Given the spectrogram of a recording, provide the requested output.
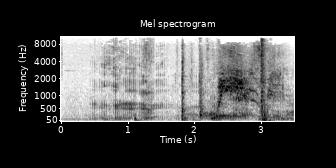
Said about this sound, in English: There's a goddamn cougar in the car. No, oh, there's a cougar in the car.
